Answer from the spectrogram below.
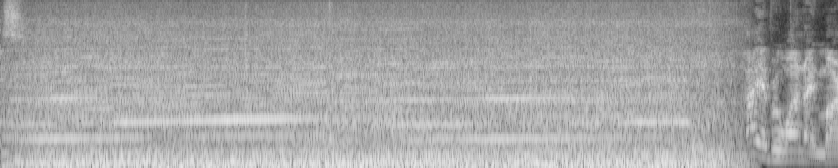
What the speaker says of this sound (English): driving a Lamborghini Huracan Super Trofeo at the legendary circuit of Ricardo Tormo in Valencia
